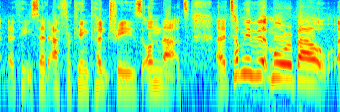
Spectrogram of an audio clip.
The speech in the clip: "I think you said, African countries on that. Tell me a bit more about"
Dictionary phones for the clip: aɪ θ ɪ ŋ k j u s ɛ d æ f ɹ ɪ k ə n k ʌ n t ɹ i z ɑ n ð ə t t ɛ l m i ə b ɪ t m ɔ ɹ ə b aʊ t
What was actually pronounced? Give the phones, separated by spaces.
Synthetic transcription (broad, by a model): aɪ θ ɪ ŋ k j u s ɛ d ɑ f ɹ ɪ k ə n k ʌ n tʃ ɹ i z n ð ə t t ɛ l m i ə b ɪ t m ɔ ɹ ə b aʊ t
